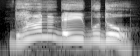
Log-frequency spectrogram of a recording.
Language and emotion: Sindhi, neutral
